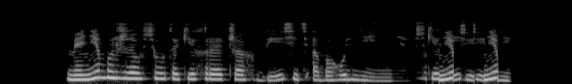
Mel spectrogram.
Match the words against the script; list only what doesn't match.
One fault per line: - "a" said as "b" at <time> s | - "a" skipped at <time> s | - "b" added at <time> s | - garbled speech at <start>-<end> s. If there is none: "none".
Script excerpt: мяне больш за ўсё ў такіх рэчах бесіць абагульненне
- garbled speech at 4.1-5.1 s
